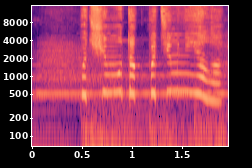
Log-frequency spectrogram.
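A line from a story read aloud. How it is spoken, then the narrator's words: Squeak. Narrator (Russian): пискнула Амелия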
